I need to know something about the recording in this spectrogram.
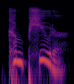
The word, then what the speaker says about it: computer: Computer. The second syllable is stressed.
